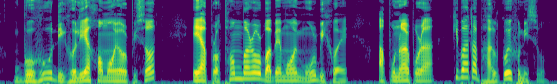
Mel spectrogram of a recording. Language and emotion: Assamese, surprised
